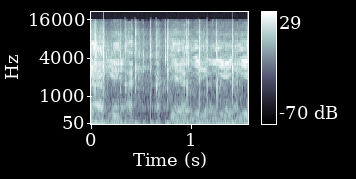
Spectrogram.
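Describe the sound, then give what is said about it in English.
A crowd applauds a guest's wife with dense, steady clapping and a few sharper claps standing out, while voices cheer and call out over the noise throughout. “Listen, I mean, let's give his wife a round of applause.”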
